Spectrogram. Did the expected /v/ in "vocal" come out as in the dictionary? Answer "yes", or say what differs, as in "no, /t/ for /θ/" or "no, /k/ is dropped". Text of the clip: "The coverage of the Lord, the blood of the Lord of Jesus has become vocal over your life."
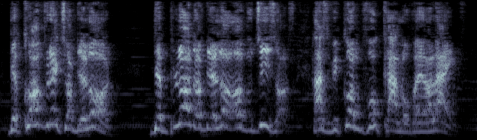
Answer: yes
